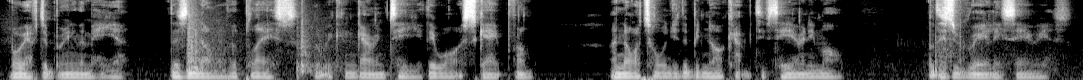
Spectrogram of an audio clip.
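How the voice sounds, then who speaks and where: In an ASMR boyfriend roleplay, a British man voices the young son of a mafia boss, commanding and protective. His voice is low, husky and controlled, and his mood is urgent and firm.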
